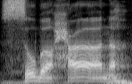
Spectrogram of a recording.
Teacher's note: با پہ قلقلہ کرنا ہے، حا کو واضح نکالنا ہے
